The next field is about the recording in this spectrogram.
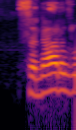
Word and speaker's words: Sanada: You gotta say it right. Ace of the the ace of the cold skulls. Sanada.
